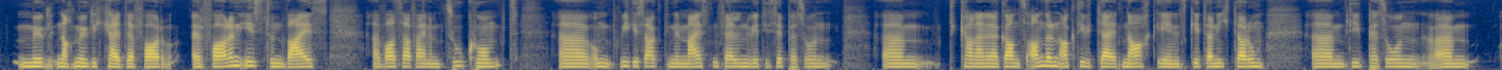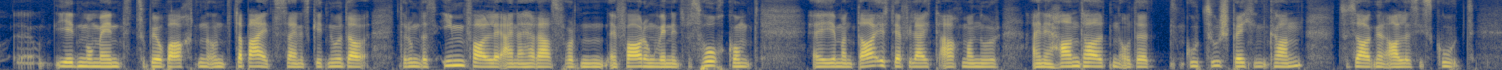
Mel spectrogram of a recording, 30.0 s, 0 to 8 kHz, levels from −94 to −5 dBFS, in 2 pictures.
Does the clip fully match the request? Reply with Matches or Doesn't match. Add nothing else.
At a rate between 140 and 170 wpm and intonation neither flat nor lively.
Doesn't match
